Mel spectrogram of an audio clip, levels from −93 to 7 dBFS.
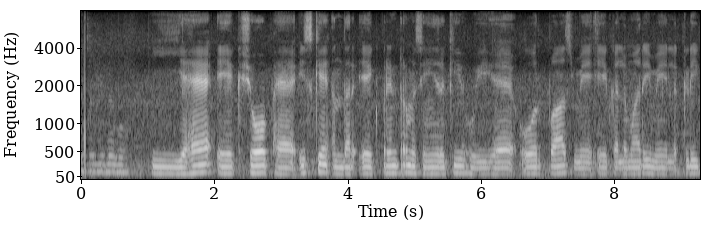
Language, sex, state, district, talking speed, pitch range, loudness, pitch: Hindi, male, Rajasthan, Bikaner, 130 wpm, 110-125 Hz, -19 LUFS, 115 Hz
